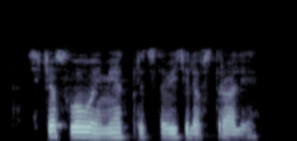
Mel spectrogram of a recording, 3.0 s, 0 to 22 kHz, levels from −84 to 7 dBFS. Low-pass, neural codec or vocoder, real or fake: 5.4 kHz; none; real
